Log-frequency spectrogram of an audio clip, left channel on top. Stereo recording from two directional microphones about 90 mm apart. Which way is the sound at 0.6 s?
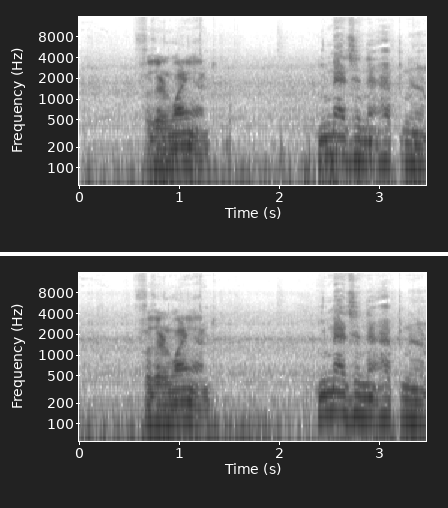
Centre (ahead or behind).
